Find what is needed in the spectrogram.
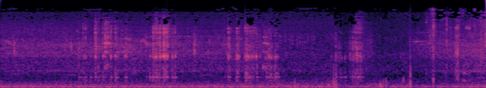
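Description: A bird calling in several short runs of repeated notes, over a steady low rumble.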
